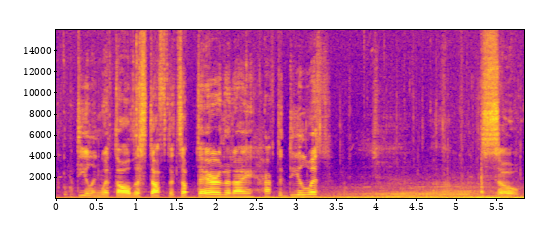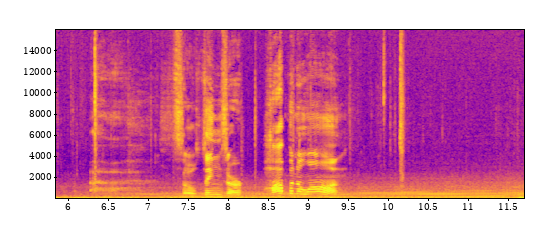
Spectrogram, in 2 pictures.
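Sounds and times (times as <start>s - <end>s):
speech: 0.3s - 3.6s, 5.3s - 6.5s, 7.3s - 10.2s
cars speeding past on a neighbourhood road: 3.4s - 11.6s.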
